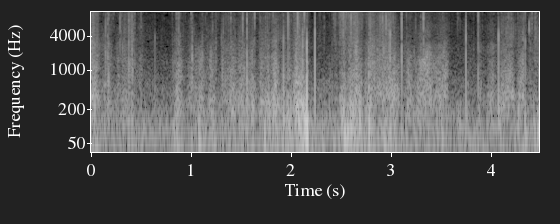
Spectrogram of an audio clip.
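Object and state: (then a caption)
Silicone ear model scraped with a metal pick. A long thin metal earpick is inserted into the ear canal of a silicone ear model and scratched around inside it while worn with a latex glove. Close, dry crinkling, rustling and scraping sounds come in quick bursts, with one sharper, louder scrape near the middle.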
